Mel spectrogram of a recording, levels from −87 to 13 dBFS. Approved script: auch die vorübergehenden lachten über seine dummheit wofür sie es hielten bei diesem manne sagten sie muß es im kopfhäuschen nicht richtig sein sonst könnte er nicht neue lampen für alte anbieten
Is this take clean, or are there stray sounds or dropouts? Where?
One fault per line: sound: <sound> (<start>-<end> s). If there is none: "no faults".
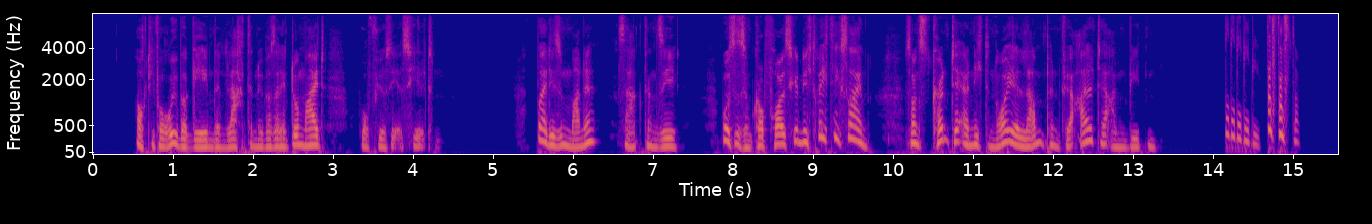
sound: chirp (14.1-15.1 s)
